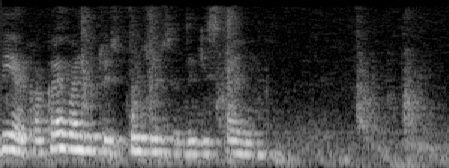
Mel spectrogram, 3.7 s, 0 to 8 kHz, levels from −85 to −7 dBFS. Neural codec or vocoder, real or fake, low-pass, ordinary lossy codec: none; real; 7.2 kHz; MP3, 48 kbps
